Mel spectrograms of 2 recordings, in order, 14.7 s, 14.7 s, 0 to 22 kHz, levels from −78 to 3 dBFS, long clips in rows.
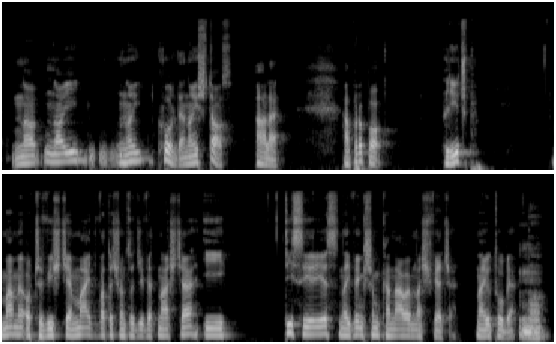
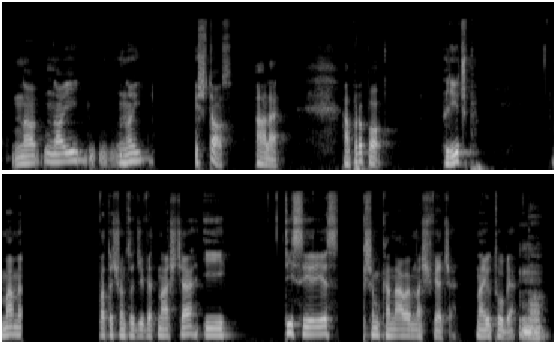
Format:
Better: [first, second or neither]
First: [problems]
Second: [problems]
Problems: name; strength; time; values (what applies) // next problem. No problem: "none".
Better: first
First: none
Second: audio cutting out; at 2 s for 0.5 s, at 7.5 s for 1 s and at 12 s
